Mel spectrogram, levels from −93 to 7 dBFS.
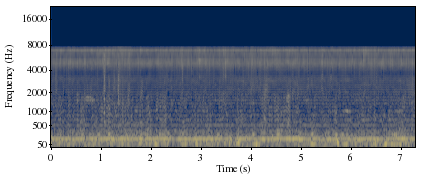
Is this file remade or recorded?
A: remade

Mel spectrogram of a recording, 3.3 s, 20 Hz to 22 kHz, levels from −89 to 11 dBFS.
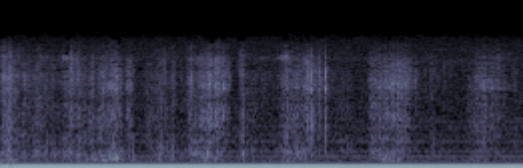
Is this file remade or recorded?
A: recorded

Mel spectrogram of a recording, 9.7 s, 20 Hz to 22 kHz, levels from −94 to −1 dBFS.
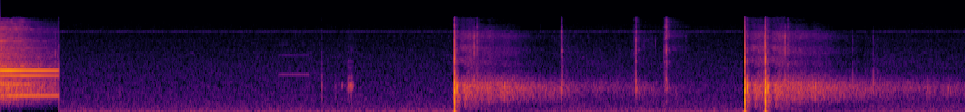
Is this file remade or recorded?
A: recorded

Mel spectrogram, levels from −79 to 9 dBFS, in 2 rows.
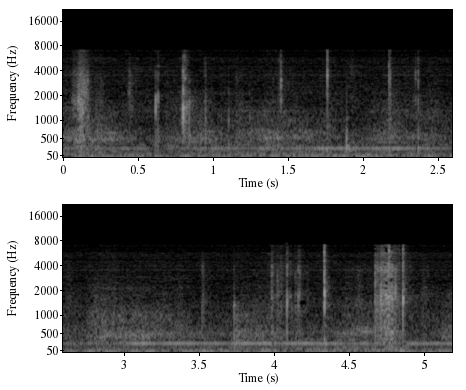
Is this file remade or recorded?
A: remade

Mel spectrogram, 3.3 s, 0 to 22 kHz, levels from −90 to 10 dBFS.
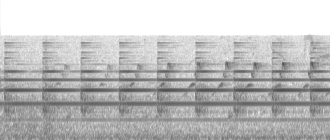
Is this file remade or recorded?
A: recorded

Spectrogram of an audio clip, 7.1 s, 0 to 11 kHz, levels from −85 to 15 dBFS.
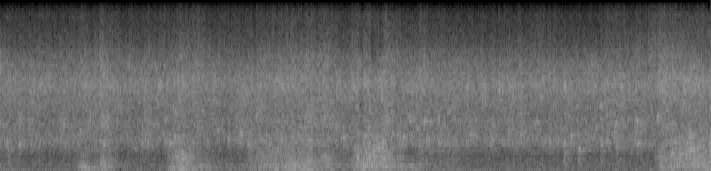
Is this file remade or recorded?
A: remade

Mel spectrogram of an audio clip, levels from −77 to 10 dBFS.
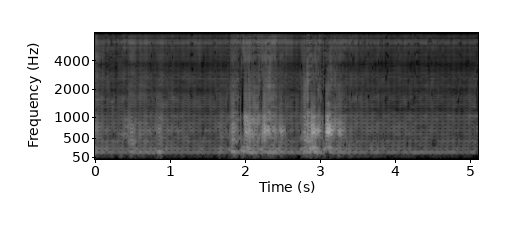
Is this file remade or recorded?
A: remade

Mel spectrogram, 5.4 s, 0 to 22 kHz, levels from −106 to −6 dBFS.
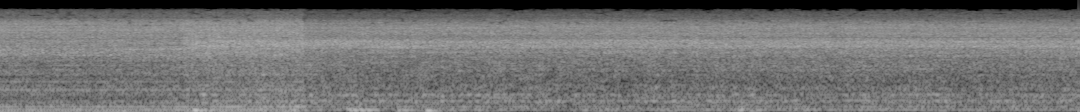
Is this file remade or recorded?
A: recorded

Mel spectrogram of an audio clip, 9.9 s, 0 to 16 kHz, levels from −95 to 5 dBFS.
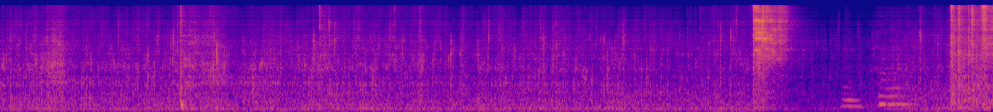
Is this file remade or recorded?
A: remade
